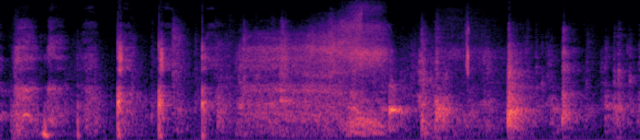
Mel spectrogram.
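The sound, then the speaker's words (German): A dog eats its food hungrily, with irregular crunching clicks and clattering bursts over steady chewing and snuffling noises, and no one speaking. “Uiuiui. Da war einer Hunger.”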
